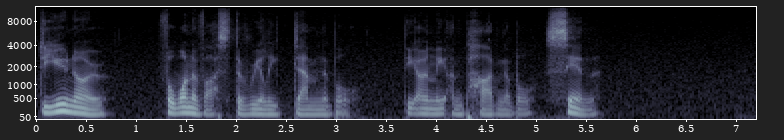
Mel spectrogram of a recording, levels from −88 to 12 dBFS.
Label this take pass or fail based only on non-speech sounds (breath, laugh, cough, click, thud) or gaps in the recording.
pass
